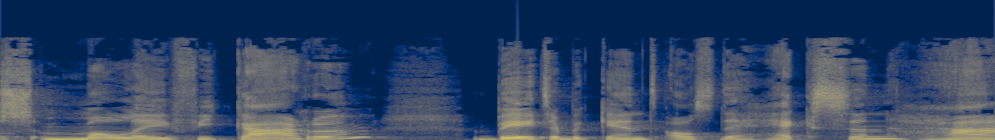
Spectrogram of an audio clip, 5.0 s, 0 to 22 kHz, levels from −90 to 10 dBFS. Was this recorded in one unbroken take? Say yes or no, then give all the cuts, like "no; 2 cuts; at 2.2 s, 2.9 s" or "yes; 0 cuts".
yes; 0 cuts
